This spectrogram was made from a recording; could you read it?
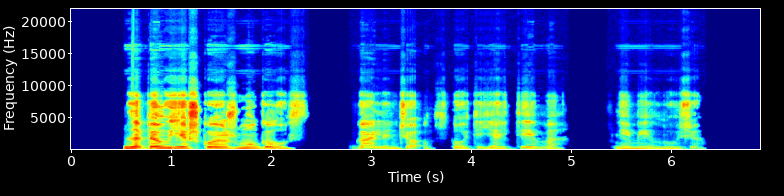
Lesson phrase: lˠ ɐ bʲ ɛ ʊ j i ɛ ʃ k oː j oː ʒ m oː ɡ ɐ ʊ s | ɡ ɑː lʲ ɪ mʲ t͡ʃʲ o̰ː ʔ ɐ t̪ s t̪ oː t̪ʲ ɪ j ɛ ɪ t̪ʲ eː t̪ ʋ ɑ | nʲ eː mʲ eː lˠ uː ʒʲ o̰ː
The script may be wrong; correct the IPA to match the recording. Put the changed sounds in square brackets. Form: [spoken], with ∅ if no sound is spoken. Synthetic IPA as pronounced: lˠ ɐ bʲ ɛ ʊ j i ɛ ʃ k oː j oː ʒ m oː ɡ ɐ ʊ s | ɡ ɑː lʲ ɪ [nʲ] t͡ʃʲ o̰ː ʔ ɐ t̪ s t̪ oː t̪ʲ ɪ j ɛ ɪ t̪ʲ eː [∅] ʋ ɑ | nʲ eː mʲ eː lˠ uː ʒʲ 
